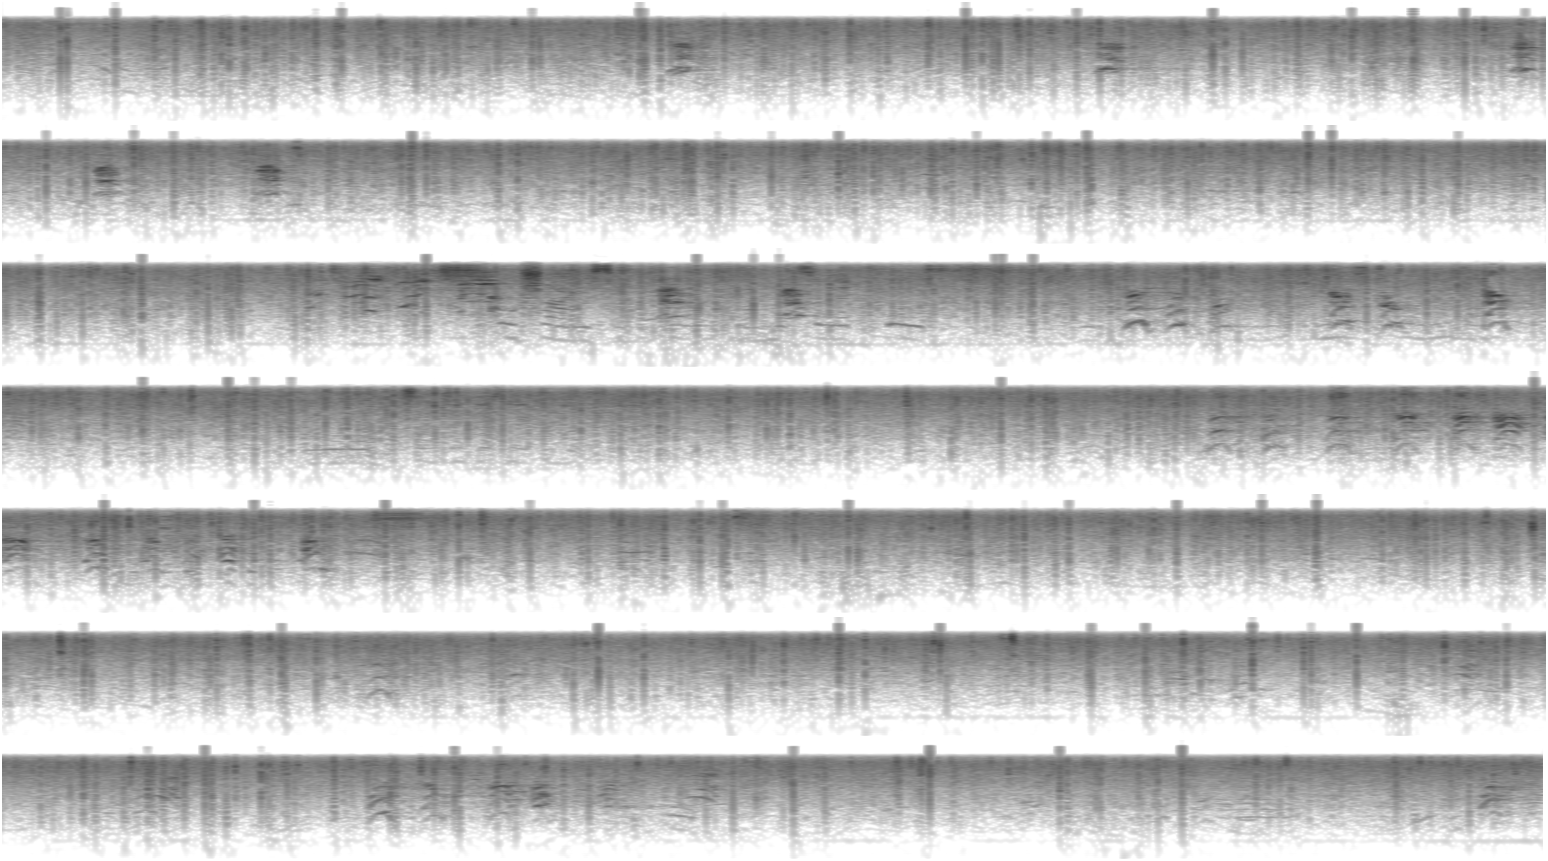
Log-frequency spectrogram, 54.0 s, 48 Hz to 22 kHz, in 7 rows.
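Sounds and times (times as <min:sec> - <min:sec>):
steady rain patter: 0:00.0 - 0:54.0.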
